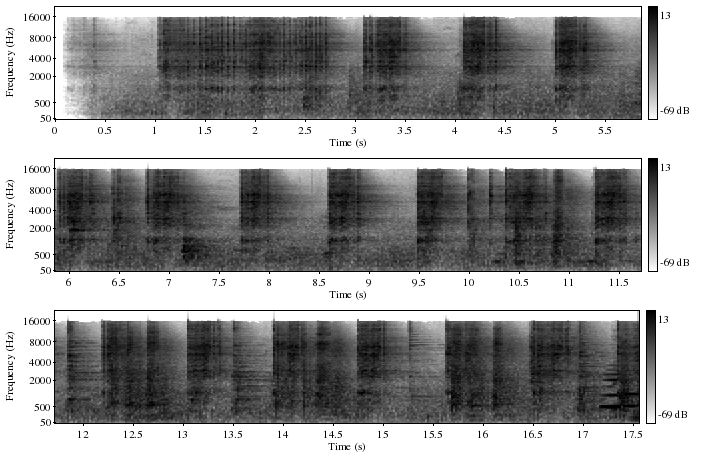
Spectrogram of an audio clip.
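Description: Rhythmic rasping scrapes of wooden household props, a washboard and rakes, used as percussion. The strokes begin about a second in, come roughly once a second at first, and crowd closer together later.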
